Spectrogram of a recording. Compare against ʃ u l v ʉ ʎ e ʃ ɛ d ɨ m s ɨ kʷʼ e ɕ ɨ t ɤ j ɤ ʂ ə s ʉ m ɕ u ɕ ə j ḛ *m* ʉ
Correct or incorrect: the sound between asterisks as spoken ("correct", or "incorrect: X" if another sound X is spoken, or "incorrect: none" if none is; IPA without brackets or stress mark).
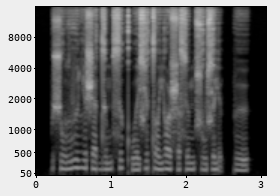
incorrect: pː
